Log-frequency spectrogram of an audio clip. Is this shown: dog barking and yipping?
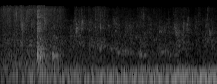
no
